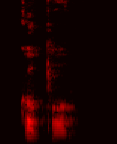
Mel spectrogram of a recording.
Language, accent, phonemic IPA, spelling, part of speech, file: French, France, /kɔ.po/, copeau, noun, LL-Q150 (fra)-copeau.wav
- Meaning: 1. shaving (of wood); turning (of metal) 2. swarf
